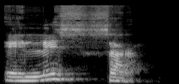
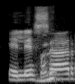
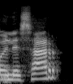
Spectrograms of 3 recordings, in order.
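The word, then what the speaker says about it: Elessar: Por ejemplo, el es sar. – El es sar, ¿vale? Yo creo que es una palabra que el 75% de la población tolkiendili, y estoy siendo muy generosa, pronuncia mal. Yo he oído yo he escuchado el esar pues desde que tengo uso de razón.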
